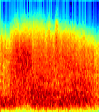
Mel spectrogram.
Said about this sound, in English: From a rock ledge above the cabin, Janish shoots at Jonas.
